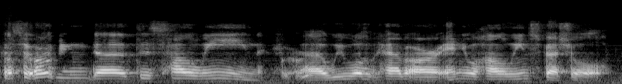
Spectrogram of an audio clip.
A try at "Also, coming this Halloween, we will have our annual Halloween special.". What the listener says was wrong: you should say that again, but with a little more enthusiasm and not the way you just did it.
